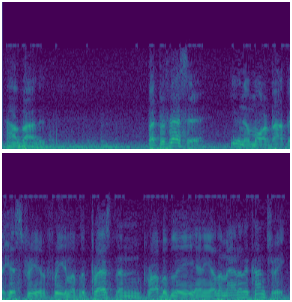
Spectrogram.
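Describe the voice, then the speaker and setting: Low-voiced newspaper editor. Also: male voice, big pitch swings, brisk. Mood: brisk, persuasive. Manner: businesslike, persuasive. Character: brisk, persuasive middle-aged male newspaper editor. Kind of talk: 1940s film acting. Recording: dull, faintly noisy old film soundtrack.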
